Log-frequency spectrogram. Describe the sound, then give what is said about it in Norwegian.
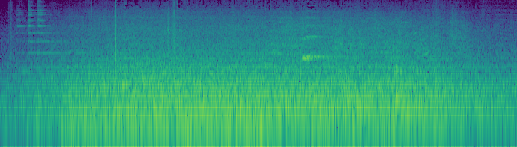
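A worn old tram rumbles past at the corner of Galitskaja and Berundaja streets in the old town of Lviv, Ukraine. Its broad rolling roar swells up and then fades, with faint metallic squeals and a brief high whine from the wheels on the rails. “En sliten trikk kjører forbi meg da jeg står på hjørnet av Galitskaja og Berundaja-gatene i gamlebyen i Lviv.”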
